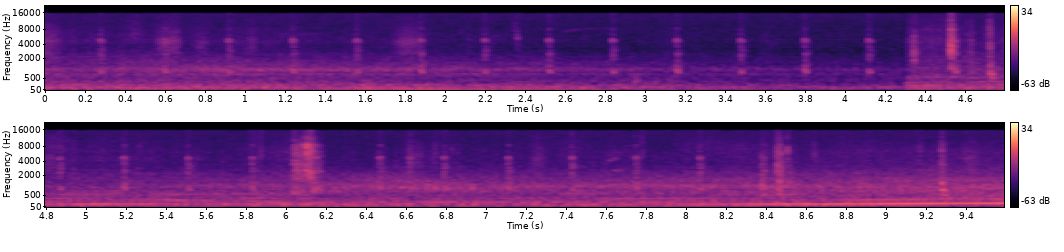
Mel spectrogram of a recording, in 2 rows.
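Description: BMW M240i's turbocharged 3.0-litre straight-six with a Scorpion OPF/resonator-delete exhaust, heard from the cabin with the windows partly down. The engine note first eases off, then about four seconds in it grows louder and climbs steadily as the car accelerates away. A turn signal ticks evenly through the first half.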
